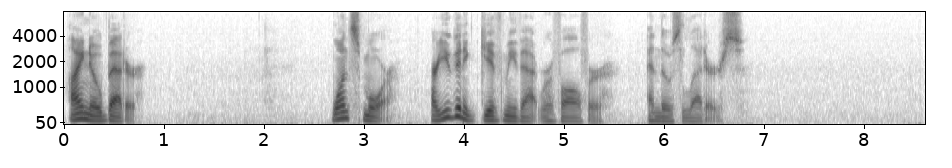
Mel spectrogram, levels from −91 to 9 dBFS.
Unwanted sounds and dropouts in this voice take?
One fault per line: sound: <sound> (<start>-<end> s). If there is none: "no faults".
no faults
